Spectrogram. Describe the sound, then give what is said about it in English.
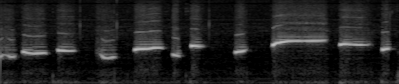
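A person whistles a melody in a series of short and sustained notes that rise and fall, with brief gaps between phrases and a longer held tone near the end. “That's because Don can't whistle.”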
